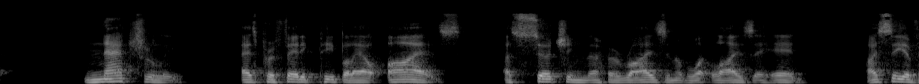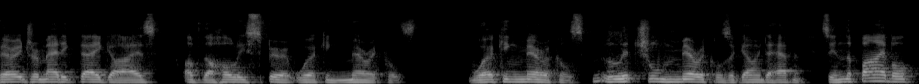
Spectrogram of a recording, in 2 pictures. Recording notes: ZOOM Church sessions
